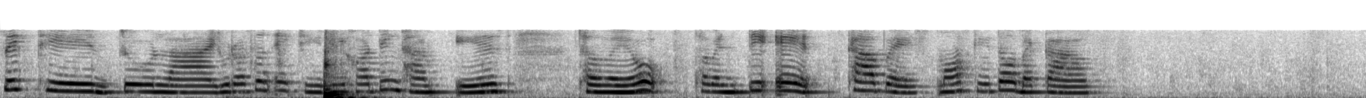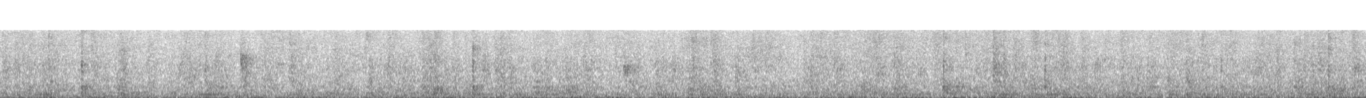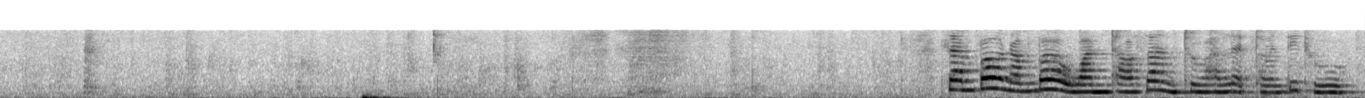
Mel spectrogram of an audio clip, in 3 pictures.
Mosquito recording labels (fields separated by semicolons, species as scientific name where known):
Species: no mosquito; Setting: cup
